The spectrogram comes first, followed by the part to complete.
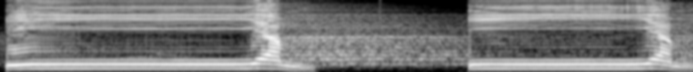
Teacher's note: Huruf nun sukun bertemu dengan ya bertasdid, maka huruf nun sukunnya menghilang dan melebur ke huruf ya, didengungkan dan disamarkan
